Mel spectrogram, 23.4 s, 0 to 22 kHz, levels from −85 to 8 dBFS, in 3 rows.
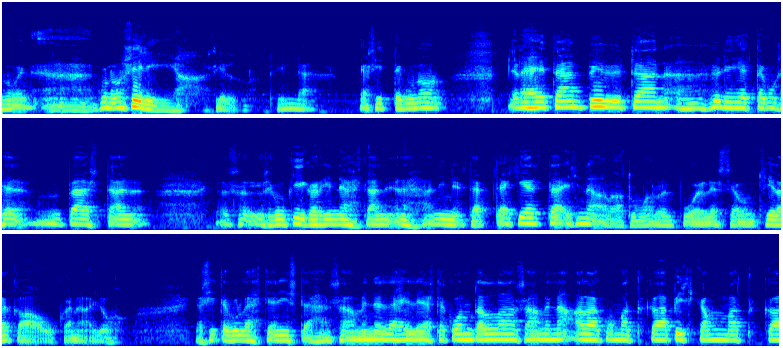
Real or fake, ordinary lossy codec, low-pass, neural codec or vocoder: real; none; 19.8 kHz; none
